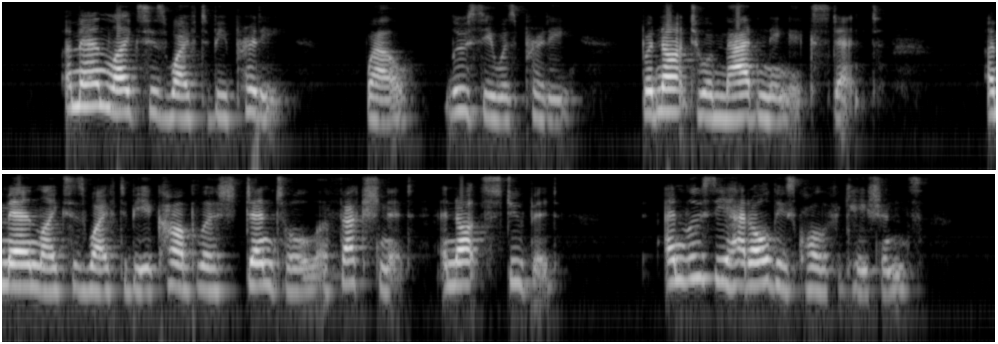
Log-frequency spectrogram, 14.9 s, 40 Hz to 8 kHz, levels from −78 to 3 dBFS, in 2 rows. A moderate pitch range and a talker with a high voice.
Yes: average, 3.5 semitones; high, 230 Hz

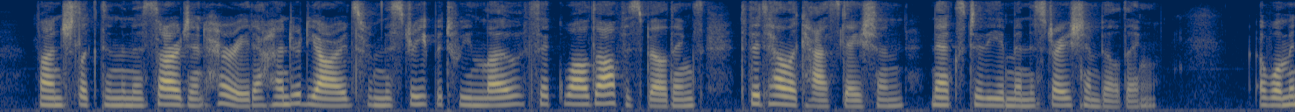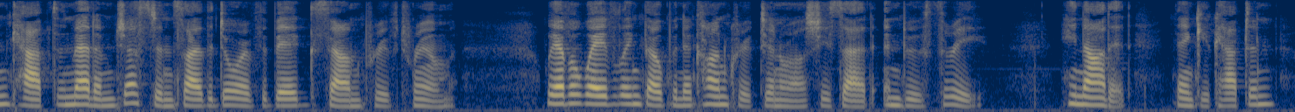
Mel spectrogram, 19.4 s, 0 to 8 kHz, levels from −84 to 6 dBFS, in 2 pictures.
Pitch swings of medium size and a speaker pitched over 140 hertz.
Yes: average, 3.4 semitones; high, 190 Hz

